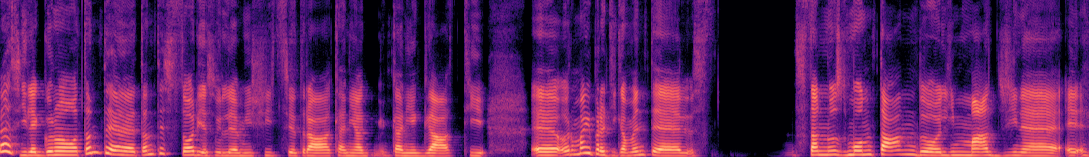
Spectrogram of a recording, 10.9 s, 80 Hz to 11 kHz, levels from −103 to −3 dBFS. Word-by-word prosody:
Beh, - - +4
si 240 - -8
leggono 255 +2 +3
tante 315 - +2
tante 310 +7 -4
storie 255 -9 -1
sulle 215 -1 -6
amicizie 205 +1 -8
tra 200 -1 +2
cani 205 0 -4
a 195 0 -2 0.2
cani 205 -2 -1
e 200 - -6
gatti. 195 +1 -1 0.4
Ehm, 235 0 +4
ormai 305 +9 0
praticamente, 225 - 0
s - - -20 0.9
stanno 270 0 0
smontando 275 -1 +1
l'immagine 225 -3 -1
e 225 - -4
235 Hz, 120 wpm, -22 LUFS, 210-265 Hz, 0.9 s, Beh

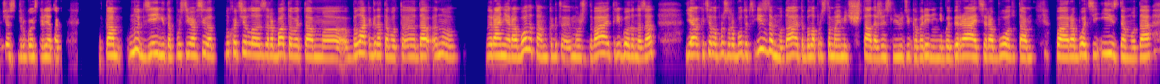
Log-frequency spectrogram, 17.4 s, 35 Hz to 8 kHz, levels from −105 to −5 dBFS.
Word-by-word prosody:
Сейчас 230 - -4
в - - -44
другой 210 0 -3
стране 210 0 -1
так 190 - -3 0.7
там, 230 -2 +4
ну, 290 +6 +2
деньги, 230 +2 0
допустим. 230 +2 -4
Я 230 - +3
всегда, 220 -1 -1
ну, 250 - -7
хотела 250 -3 -1
зарабатывать 225 -1 0
там, 210 -1 +2
а, 195 -1 0
была 240 +6 +2
когда-то 230 -2 -2
вот, 205 +1 -6
э, 210 +1 -3
да, 325 +6 +6
ну, 215 -4 -5 0.4
ранее 230 -2 +3
работа 305 +12 +3
там. 210 -4 -3
Как-то, 215 -3 -6
может, 205 -1 -6
2-3 240 +2 +2
года 225 -2 +1
назад 220 +6 +1 0.4
я 240 0 +4
хотела 245 0 -2
просто 235 0 -5
работать 235 0 -4
из 330 +3 +1
дому, 225 -10 +2
да, 220 +4 +3
это 220 -1 -3
была 215 +1 0
просто 230 0 -5
моя 215 -1 -1
мечта. 215 0 -1
Даже 195 +1 -1
если 205 0 -7
люди 210 +1 -4
говорили: 205 +1 -3
"Не 200 -1 -7
выбирайте 210 0 +3
работу 210 +1 +1
там 200 0 0 0.3
по 215 -2 +6
работе 225 +2 +2
из 255 -2 -2
дому", 200 -3 -2
да, 215 +2 +3
220 Hz, 190 wpm, -22 LUFS, 210-235 Hz, 0.7 s, да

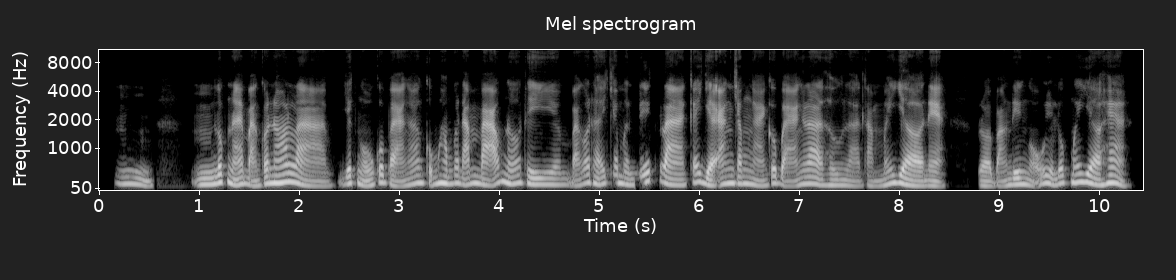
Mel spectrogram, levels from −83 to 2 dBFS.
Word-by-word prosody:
Ừm, 155 -8 -5 0.4
ừm, 140 +2 -1
lúc 190 +3 +2
nãy 160 -3 +3
bạn 115 -7 -1
có 160 - +1
nói 180 +4 +5
là 115 - +1
giấc 165 +3 -3
ngủ 115 +3 -1
của 185 - +1
bạn 115 -7 -1
á, 165 +5 -1
cũng 165 - -3
hông 170 -2 +2
có 175 - -1
đảm 175 0 0
bảo 175 - +3
nữa, 175 -4 +1
thì 145 -3 0 0.2
bạn - - -4
có 180 - -1
thể 165 -3 -1
cho 185 +2 -7
mình 150 -6 -1
biết 195 +5 0
là 145 - +3
cái 190 +8 -2
giờ - - +4
ăn 165 +4 +2
trong 160 -1 -1
ngày 120 -5 -3
của 170 - 0
bạn 110 0 -2
là 160 -3 +2
thường 125 0 -4
là 110 -3 -7
tầm 110 0 -9
mấy 160 +7 -1
giờ 130 -10 +4
nè, 110 -2 0 0.3
rồi 110 -2 -2
bạn 110 +4 -5
đi 145 +1 +2
ngủ 150 +3 -2
vào 170 - +1
lúc 170 +5 -3
mấy 190 +1 +1
giờ 175 -8 +4
ha? 160 -4 +1
155 Hz, 285 wpm, -21 LUFS, 125-175 Hz, 0.4 s, nói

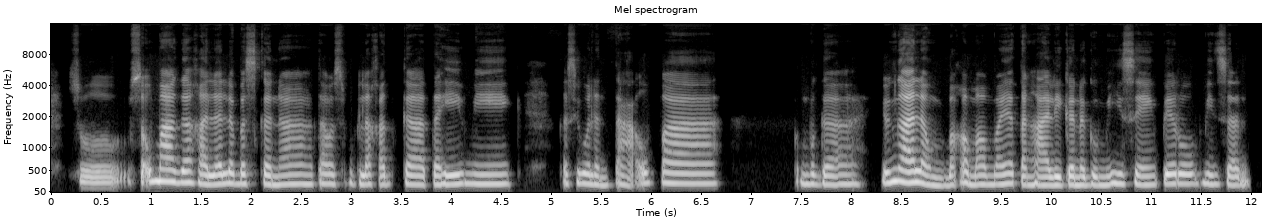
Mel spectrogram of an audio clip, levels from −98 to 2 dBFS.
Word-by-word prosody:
so 115 -1 -2
sa 250 - -3
umaga 250 -2 +4
ka 210 -4 +1
lalabas 210 +1 +2
ka 205 -4 +1
na, 200 +2 -1
tapos 210 0 -4
maglakad 195 -1 -2
ka, 190 -3 0
tahimik, 205 +1 +1 0.5
kasi 215 +2 -6
walan' 195 -4 0
tao 200 +1 -3
pa, 215 -1 0 0.8
kumbaga, 200 -3 -2 0.2
'yon 235 +3 +4
nga 235 -1 +7
lang 185 -7 +1
baka 190 +7 -2
mamaya 195 +1 0
tanghali 180 -3 +1
ka 190 - +2
na 180 - +2
gumising, 195 +1 -1
pero 210 0 +2
minsan 195 -3 -2
205 Hz, 135 wpm, -19 LUFS, 190-215 Hz, 0.8 s, nga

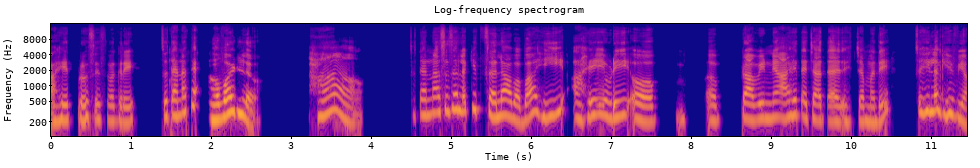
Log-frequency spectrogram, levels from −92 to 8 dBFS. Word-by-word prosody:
आहेत 210 +1 +1
प्रोसेस 220 0 -2
वगैरे. 200 -1 -3 0.4
सो 245 - 0
त्यांना 265 +2 +2
ते - - +2 0.3
आवडलं 280 +5 +7 0.7
हां. 270 -3 -1 0.6
तर 255 - -17
त्यांना 270 +2 -1
असं 310 +1 -1
झालं 340 -1 +3
की 345 - +1
चला 260 -1 +4
बाबा 215 +1 +1
ही 260 +3 -1 0.2
आहे 240 +5 -1
एवढी 255 0 +1
अ, - - -1 0.9
अ, 210 - -4 0.3
प्रावीण्य 230 +1 +1
आहे 245 +2 +1
त्याच्या 230 -4 -2
त्या - - -1
ह्याच्यामध्ये. 200 0 -4 0.4
सो 300 - 0
हिला 315 +2 +4
घेऊया. 265 -7 0
245 Hz, 145 wpm, -23 LUFS, 215-275 Hz, 0.9 s, आवडलं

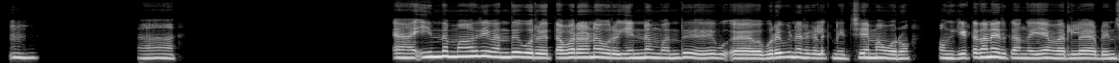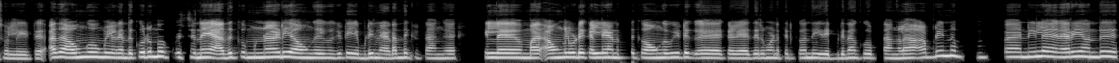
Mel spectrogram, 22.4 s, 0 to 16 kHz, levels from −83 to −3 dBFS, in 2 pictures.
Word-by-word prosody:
ம். 220 -1 -4 1.0
ஆ. 200 0 -6 2.2
அ - - 0 0.3
இந்த 265 +2 +5
மாதிரி 285 +1 +3
வந்து 245 +1 +1
ஒரு 225 -2 +2 0.2
தவறான 235 +2 +2
ஒரு 210 -2 0
எண்ணம் 220 +2 0
வந்து 205 +3 -2 0.5
அ - - +1 0.3
உறவினர்களுக்கு 220 -3 -1
நிச்சயமா 220 +4 0
வரும். 190 0 -3 0.3
"அவுங்க 205 -2 -3
கிட்ட 210 +2 +1
தான 255 +1 +5
இருக்காங்க. 210 -2 -3
ஏன் 210 -1 -1
வரல?" 195 +1 -1
அப்டின்னு 190 0 -4
சொல்லிட்டு. 185 -1 -4
அது 240 +2 +3
அவுங்கவுங்கள்து 245 -1 +2
அந்த 220 - -2
குடும்ப 265 +2 +3
பிரச்சனைய 235 0 +2
அதுக்கு 230 +4 -2
முன்னாடி 250 +3 +3
அவுங்க 225 -1 0
இவுங்ககிட்ட 215 +2 -4
எப்டி 210 +2 -2
நடந்துக்கிட்டாங்க 205 -1 -4 0.4
இல்ல 230 0 +4 0.3
ம - - +3 0.2
அவங்களுடய 240 +2 +2
கல்யாணத்துக்கு 225 0 0
அவுங்க 220 +1 +1
வீட்டுக்கு 235 -3 -2 0.3
கல் 200 0 -1
திருமணத்திற்கு 210 0 -6
வந்து 215 0 -2
இத 200 - +1
இப்டிதான் 200 +2 -5
கூப்ட்டாங்களா? 205 0 -3
அப்டின்னு 300 +6 -1
ப் - - -54 0.2
இப்ப 255 - -12 0.2
நில 275 +2 +1 0.2
நெறய 270 +3 +3
வந்து 260 +3 +1
220 Hz, 140 wpm, -18 LUFS, 205-235 Hz, 2.2 s, இந்த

